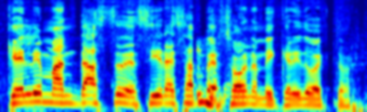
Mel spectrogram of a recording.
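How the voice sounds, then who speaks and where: A man's voice: a little high, brisk, clean tone, faint music behind. A Mexican man co-hosting a radio show, telling a funny story and laughing as he goes. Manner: animated, laughs at his own stories. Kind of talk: comic storytelling chat.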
